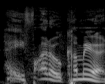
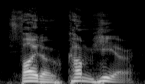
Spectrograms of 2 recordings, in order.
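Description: First: It is said in a high, excited voice. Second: It is said in a flat, dull voice.

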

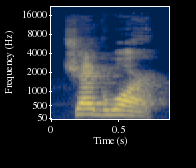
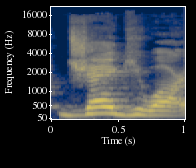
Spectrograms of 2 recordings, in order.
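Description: First: The word is said the American way. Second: The word is said the British way. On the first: "There's no I sound anywhere on it" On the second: "if you really want to go British with it"

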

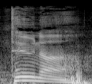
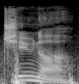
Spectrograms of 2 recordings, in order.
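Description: First: The word is said with an American accent. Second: The word is said with a British accent.

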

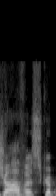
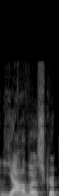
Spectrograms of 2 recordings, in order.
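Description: First: The word begins with an English J sound. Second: The word begins with a Y sound. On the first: The speaker calls it right. "It's JavaScript" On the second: The speaker calls it wrong. "not JavaScript"

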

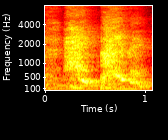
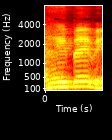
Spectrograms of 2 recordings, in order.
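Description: First: It is said loudly, with lots of energy. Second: It is said flatly, with little energy. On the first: It sounds like you were there. The speaker calls it right. "You're going to be like" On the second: It sounds like a plain retelling. The speaker calls it wrong. "you're not going to be like"

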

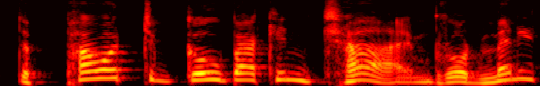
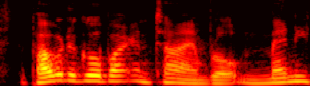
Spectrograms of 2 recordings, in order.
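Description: First: It is read in a put-on character voice. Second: It is read in the speaker's normal voice.

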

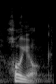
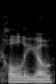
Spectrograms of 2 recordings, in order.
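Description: First: The name is pronounced in the local way. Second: The name is pronounced just as it is spelled. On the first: The speaker calls it right. "That's the way you say it" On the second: The speaker calls it wrong. "you look at it and you say it looks like Holyoke"

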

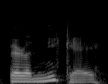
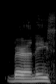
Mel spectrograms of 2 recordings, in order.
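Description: First: The name is said the Greek way. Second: The name is said the usual English way.

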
